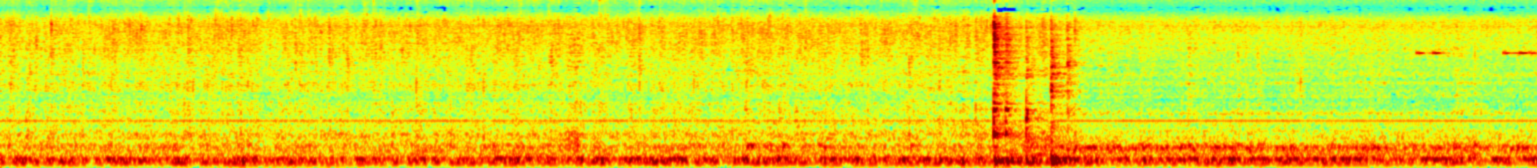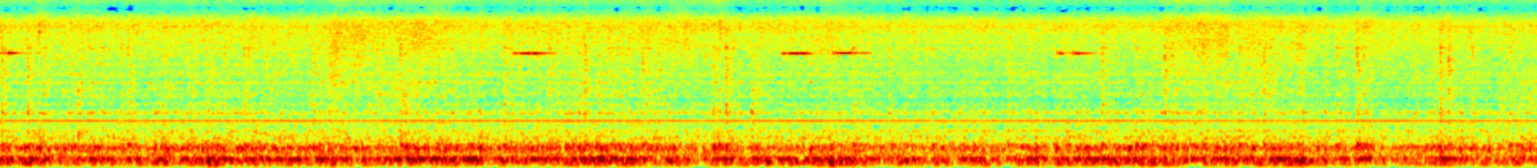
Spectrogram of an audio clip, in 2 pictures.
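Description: Steady low hum of an induction cooktop with a covered pan on it. About seven and a half seconds in, a pan lid clatters down onto the stainless pan, and later the cooktop's touch controls give several short high beeps.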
